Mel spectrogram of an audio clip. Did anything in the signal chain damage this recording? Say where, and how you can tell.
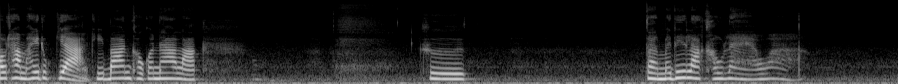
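No, nothing in this speech recording stood out as damage from any stage of the chain on listening.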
